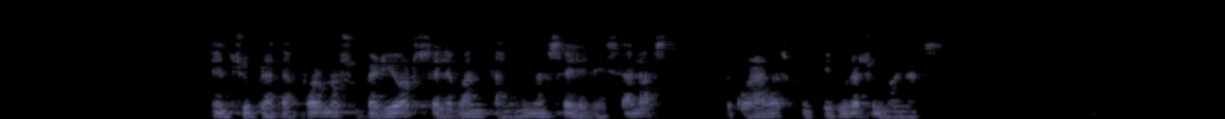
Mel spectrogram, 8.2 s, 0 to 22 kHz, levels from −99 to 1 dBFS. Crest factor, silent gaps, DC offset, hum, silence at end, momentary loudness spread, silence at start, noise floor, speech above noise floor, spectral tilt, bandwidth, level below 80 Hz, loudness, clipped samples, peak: 20 dB; 4.51-4.84 s, 5.30-5.34 s, 5.42-5.48 s; under 0.1%; none; 1.9 s; 7 LU; 1.4 s; under -90 dBFS; over 29 dB; -3.5 dB/octave; 7 kHz; under -90 dBFS; -61 LUFS; under 0.1%; -44 dBFS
